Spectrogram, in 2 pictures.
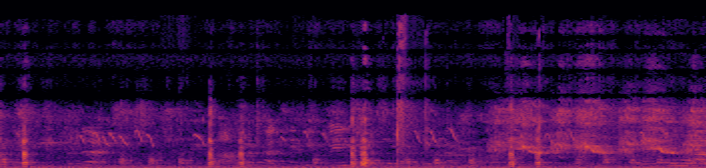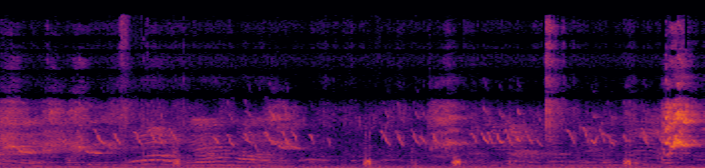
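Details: Chirping baby chicks, their thin high peeps overlapping in a busy cluster, with some lower curved notes, occasional sharp clicks and a constant low rumble underneath.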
